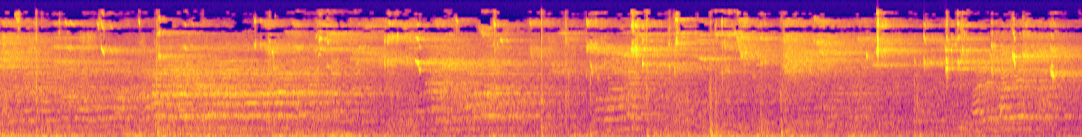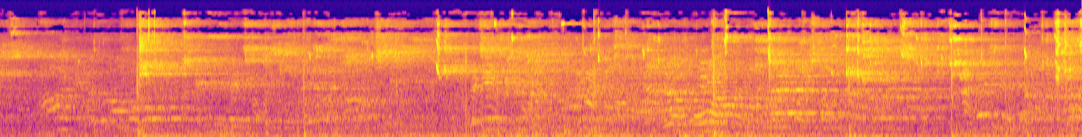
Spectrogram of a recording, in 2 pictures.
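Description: A basketball bouncing repeatedly on a wooden gym floor, mixed with players' indistinct shouts and calls, echoing in a large sports hall.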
